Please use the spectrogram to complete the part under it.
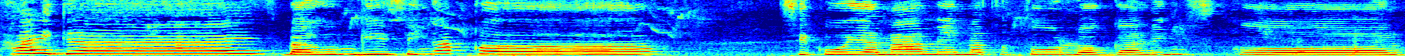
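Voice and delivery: put-on high, babyish voice as if the baby is talking; high babyish vlog greeting; pretend baby voice. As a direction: speak for the sleepy toddler. Speaking as the just-woken baby.

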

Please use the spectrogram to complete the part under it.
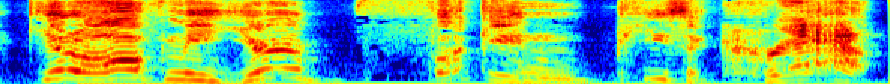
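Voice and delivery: loud furious shout at the monster; angry yell. Real, not acted. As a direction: yell it as something grabs you. Attacked in game, yelling.

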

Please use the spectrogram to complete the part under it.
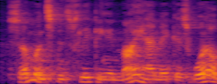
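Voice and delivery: usual speaking voice

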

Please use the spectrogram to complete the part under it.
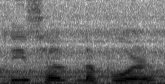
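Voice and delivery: soft, low play-begging; subdued beggar. Pretend. Repeats the begging plea subdued.

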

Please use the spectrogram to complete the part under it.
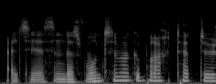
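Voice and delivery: ordinary delivery

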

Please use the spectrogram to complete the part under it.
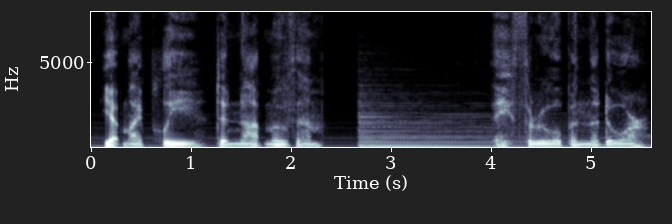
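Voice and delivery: usual speaking voice

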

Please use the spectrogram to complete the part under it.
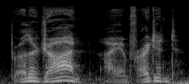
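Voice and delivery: whispered, mock frightened; scared whisper. Brother Stephen whispering to Brother John, mock frightened. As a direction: whisper your fear to your brother.

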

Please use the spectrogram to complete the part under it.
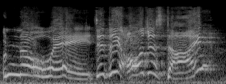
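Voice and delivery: loud, laughing no way; laughing disbelief. Real, not acted. Gamer laughs as all the creatures die. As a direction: blurt it through laughter.

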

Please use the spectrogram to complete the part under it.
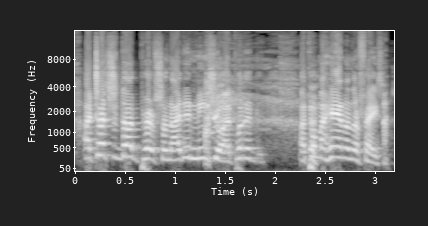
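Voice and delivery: high, loud frantic blurting; mock panicked confession. Confessing to the startling mortician, mock panicked blurt.

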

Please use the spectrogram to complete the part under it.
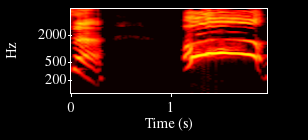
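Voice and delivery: high, loud ooh of delight. Real, not acted. Streamer thrilled by the game, delighted high ooh. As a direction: squeal with glee.

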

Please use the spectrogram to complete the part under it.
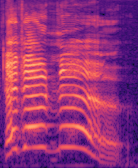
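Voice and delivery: high haughty doll voice; snooty little princess. A narrator's reading.

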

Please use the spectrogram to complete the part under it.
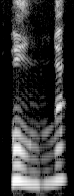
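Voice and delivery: Hung said alone with a rising tune; 1 seed syllable sounded. Shown as a demonstration. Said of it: "Hung is this last one".

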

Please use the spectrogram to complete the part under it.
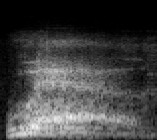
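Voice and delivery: breathy, huffy put-down; haughty sniff. Acted. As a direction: sniff at him disdainfully. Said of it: "she sniffed".

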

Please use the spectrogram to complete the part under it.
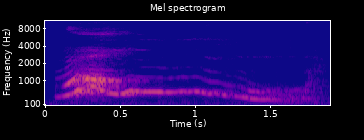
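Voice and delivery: a stuck cat yowling. A narrator's reading. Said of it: "the sound that echoed around".

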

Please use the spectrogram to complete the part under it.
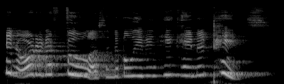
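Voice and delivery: high, loud scornful retort; disdainful. A narrator's reading. Priestess rejecting the warrior's defence of the Roman, disdainful. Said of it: "Anomia said disdainfully".

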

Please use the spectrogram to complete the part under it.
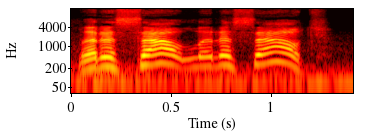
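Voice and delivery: high mock shout from the crowd. A narrator's reading. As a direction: call out high and pleading. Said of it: "They all shouted".

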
